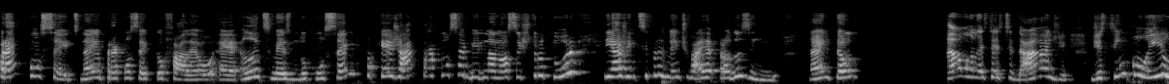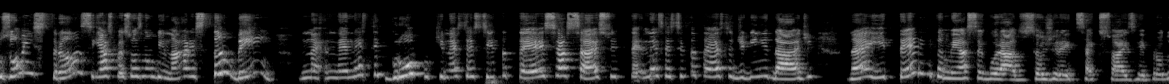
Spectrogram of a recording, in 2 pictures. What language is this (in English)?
Portuguese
